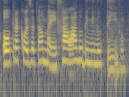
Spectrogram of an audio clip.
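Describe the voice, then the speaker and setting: A Brazilian woman speech therapist talks in a television studio, patient and teacherly, often pausing on rhetorical questions. Her voice sits fairly high. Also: lively intonation, vocal fry, a little mellow. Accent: Brazilian Portuguese. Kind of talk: explanatory interview talk.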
